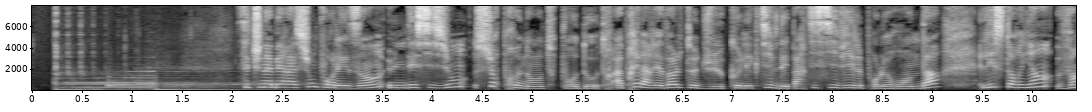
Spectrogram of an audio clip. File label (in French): France Culture journal; journal 12h30; non-lieu; Duclert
